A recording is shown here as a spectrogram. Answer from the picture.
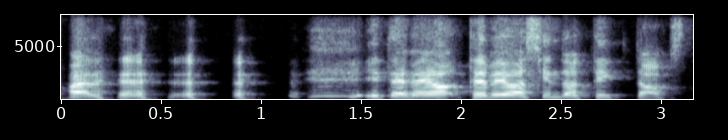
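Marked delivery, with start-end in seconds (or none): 1.5-3.1 louder, laughing as he jokes. Real, not acted. Reader joking to Derlis about making TikToks, laughing. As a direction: chuckle through the picture you paint.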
